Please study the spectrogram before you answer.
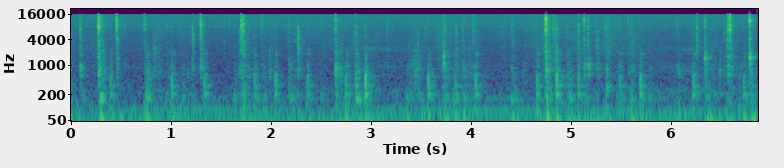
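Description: Keys on a grey plastic stenotype machine with a screen are pressed rapidly with the fingertips and nails of both hands. Quick, dry plastic clicks and taps patter unevenly over a steady low rumble. Each tap has a bright edge and dies away almost at once.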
